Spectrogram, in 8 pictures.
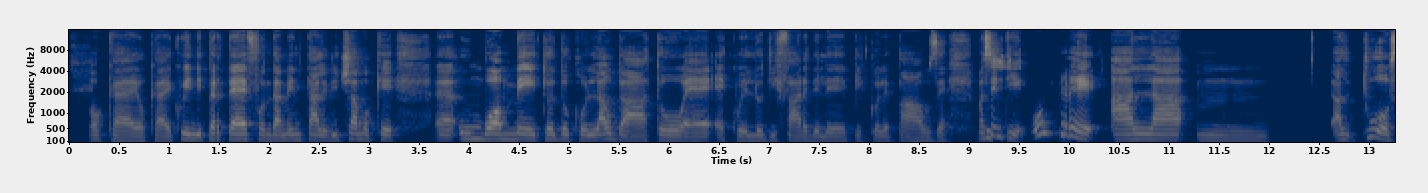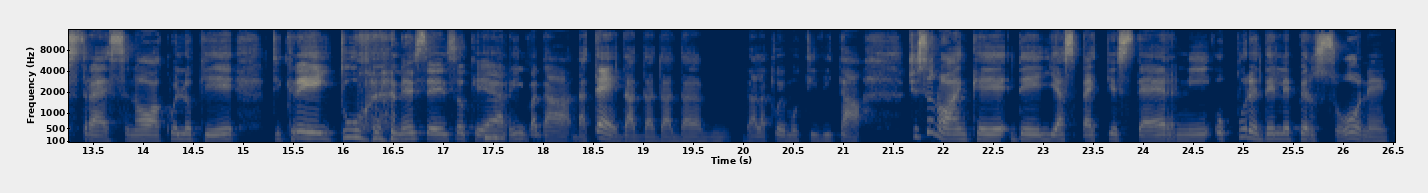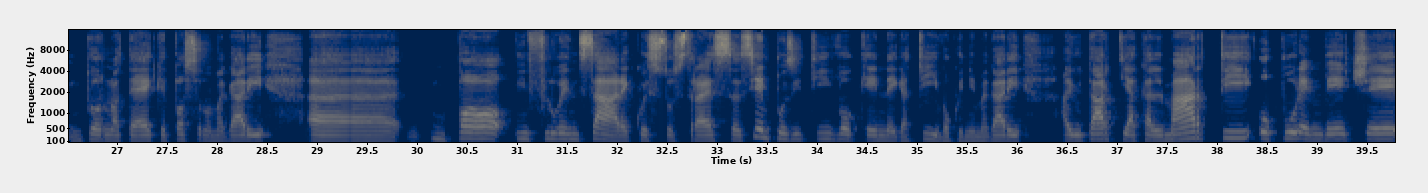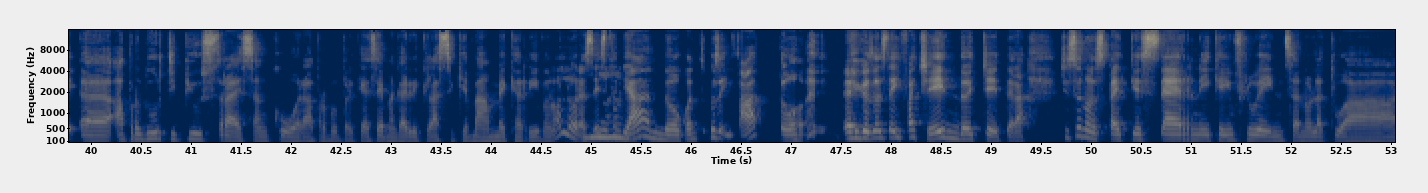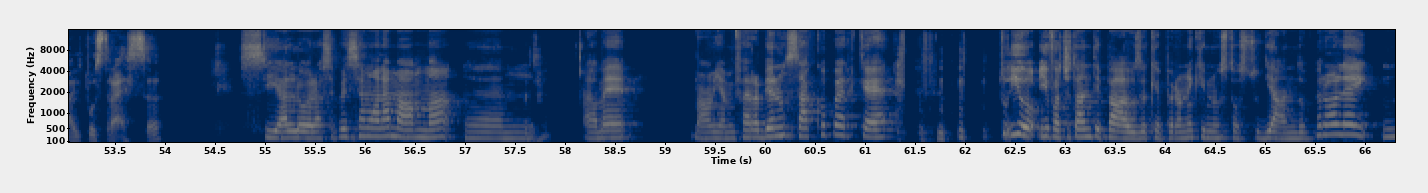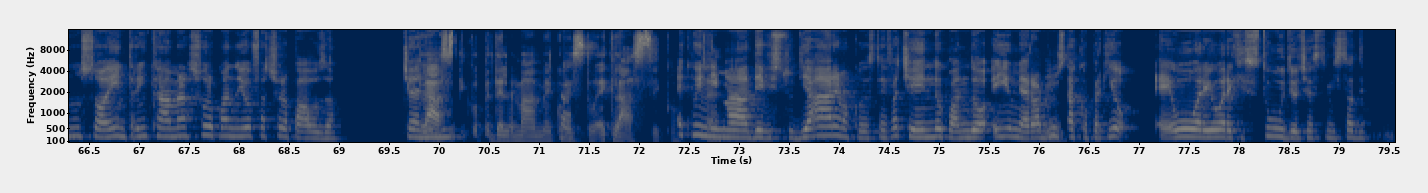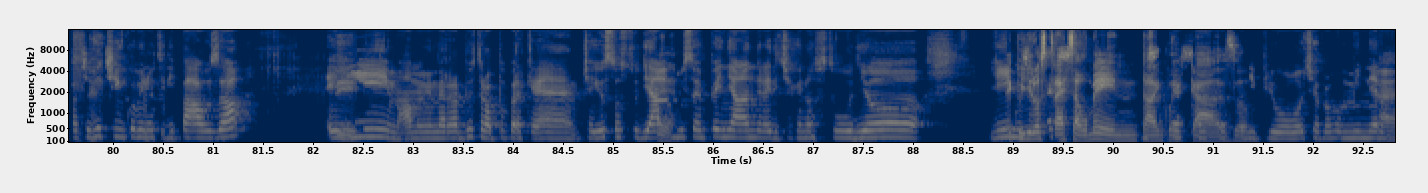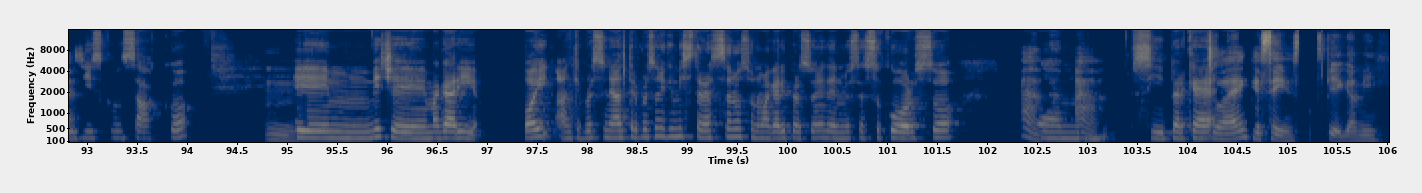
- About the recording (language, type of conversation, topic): Italian, podcast, Come gestire lo stress da esami a scuola?
- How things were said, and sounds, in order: chuckle; tapping; "proprio" said as "propo"; chuckle; other background noise; chuckle; unintelligible speech; chuckle; "Cioè" said as "ceh"; unintelligible speech; "Cioè" said as "ceh"; chuckle; "Sì" said as "tì"; "cioè" said as "ceh"; teeth sucking; unintelligible speech; "cioè" said as "ceh"; "proprio" said as "propo"; "invece" said as "nvece"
